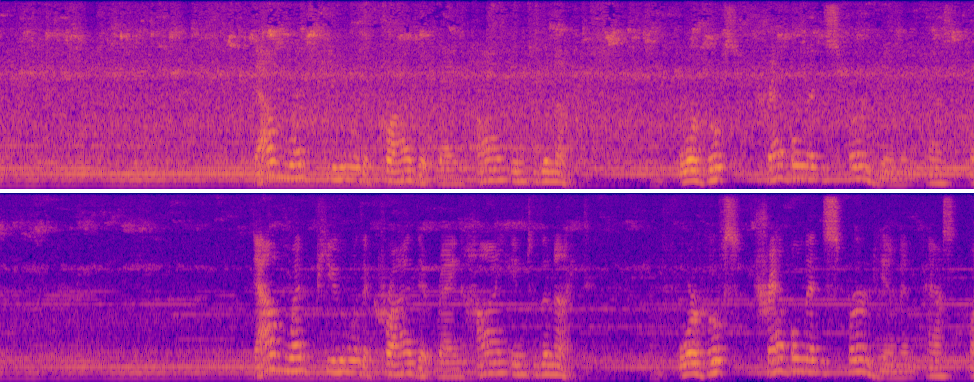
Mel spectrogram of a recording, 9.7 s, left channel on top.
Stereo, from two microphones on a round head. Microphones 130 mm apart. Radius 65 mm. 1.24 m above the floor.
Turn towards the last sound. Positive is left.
turn(degrees=-35)  # may be behind; listen again after turning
